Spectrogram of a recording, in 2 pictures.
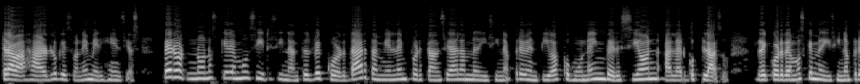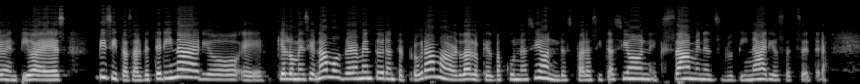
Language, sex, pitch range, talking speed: English, female, 215-260 Hz, 180 wpm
